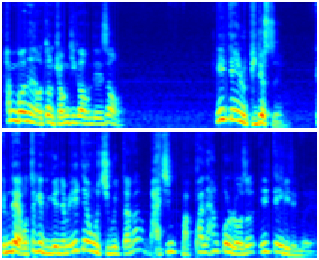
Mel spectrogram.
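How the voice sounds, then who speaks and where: A man preaching a sermon as a pastor, telling a story in an animated way. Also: high voice, fast.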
